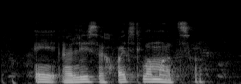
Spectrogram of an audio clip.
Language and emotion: Russian, neutral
